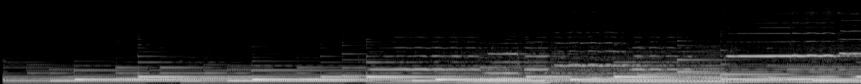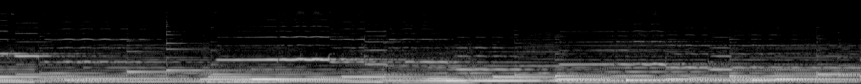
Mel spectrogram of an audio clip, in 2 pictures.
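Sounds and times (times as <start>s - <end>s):
harp: 0.0s - 17.2s
cello: 2.0s - 17.2s
flute: 3.4s - 17.2s.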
